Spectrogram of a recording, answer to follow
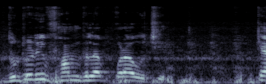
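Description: A person's voice speaking, with a faint steady high tone underneath.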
